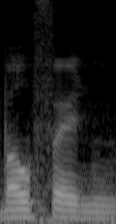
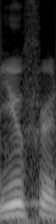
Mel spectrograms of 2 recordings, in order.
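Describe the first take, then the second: First: It is the North Carolina pronunciation of the name. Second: It is the South Carolina pronunciation of the name. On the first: The speaker is a local of North Carolina. "is the way they pronounce it in North Carolina" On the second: The speaker is not from North Carolina. "Beaufort is in like uh, South Carolina"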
